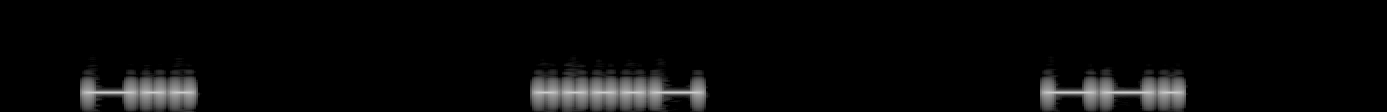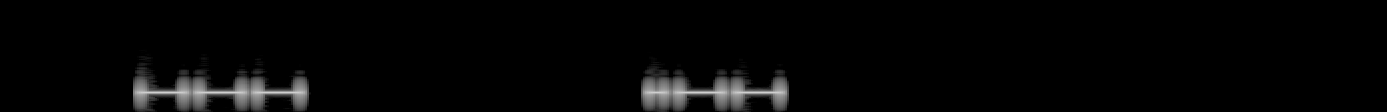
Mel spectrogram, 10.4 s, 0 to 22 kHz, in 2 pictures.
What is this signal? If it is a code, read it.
Morse code, heard as a keyed tone, about 22 wpm, spaced as for 6 wpm, 700 Hz. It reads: D4GOW
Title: USA Call Signs - 6 Characters - 8x Character Spacing - 22wpm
